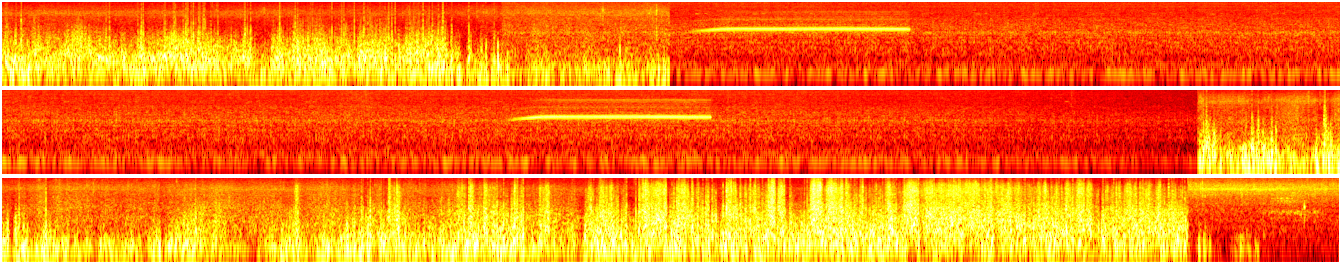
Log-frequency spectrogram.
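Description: Wind buffeting the microphone in gusts. It drops away abruptly for about fourteen seconds in the middle and returns just as suddenly. In the quieter stretch a clear whistled call, rising slightly then held, sounds twice about eight seconds apart.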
